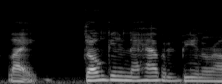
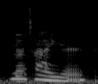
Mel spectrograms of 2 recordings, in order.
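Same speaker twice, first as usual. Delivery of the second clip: normal talking voice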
